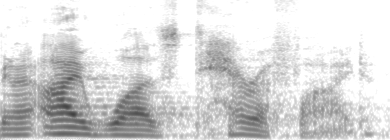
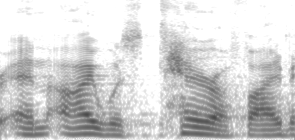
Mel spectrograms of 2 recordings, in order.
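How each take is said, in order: First: Breathy whispered confession, voice dropped away. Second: Said in the usual way. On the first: Real, not acted. Pastor recalling his childhood terror, in a whisper. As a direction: whisper it as if still scared.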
